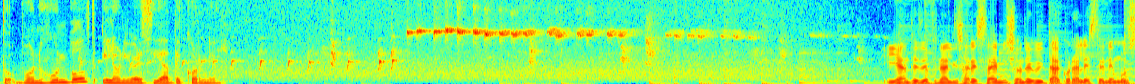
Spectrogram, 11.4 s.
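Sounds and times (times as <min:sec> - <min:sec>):
speech: 0:00.0 - 0:02.4, 0:08.9 - 0:11.3
mountain grackle song: 0:00.4 - 0:09.0.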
